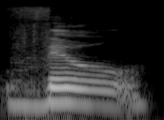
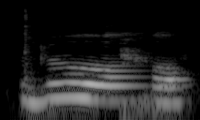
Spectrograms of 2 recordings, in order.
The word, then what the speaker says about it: Vool: Vil. Vool, right. How you spell that? Like fool, but with a V.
